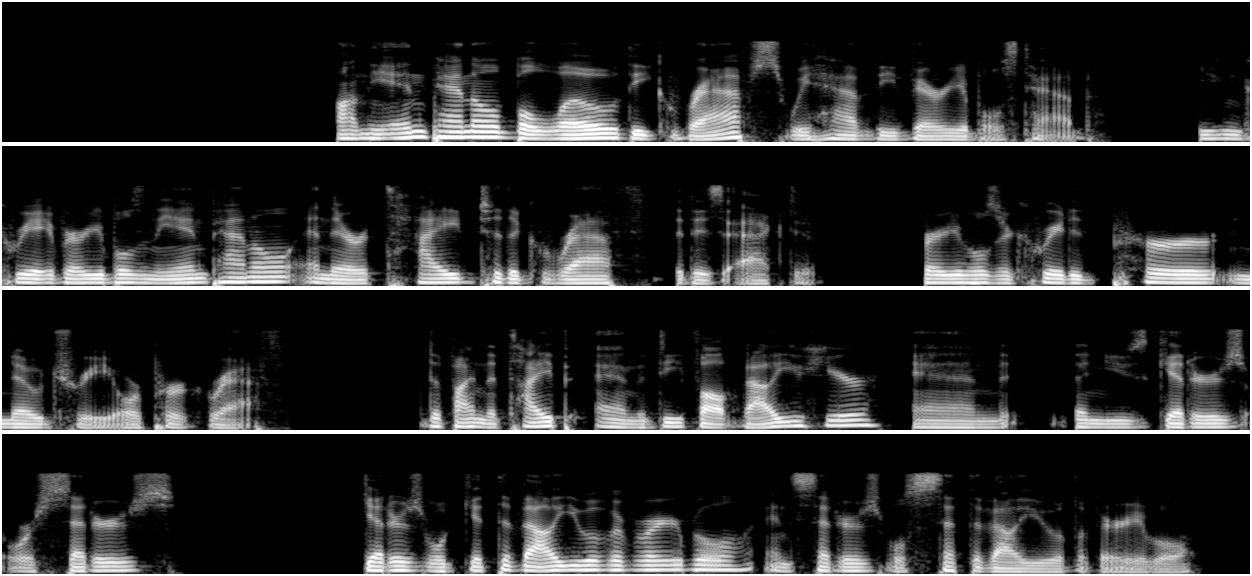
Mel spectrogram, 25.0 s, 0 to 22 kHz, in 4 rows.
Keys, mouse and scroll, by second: 7.4-24.9 drag.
